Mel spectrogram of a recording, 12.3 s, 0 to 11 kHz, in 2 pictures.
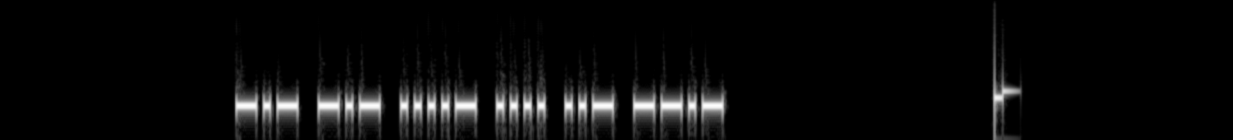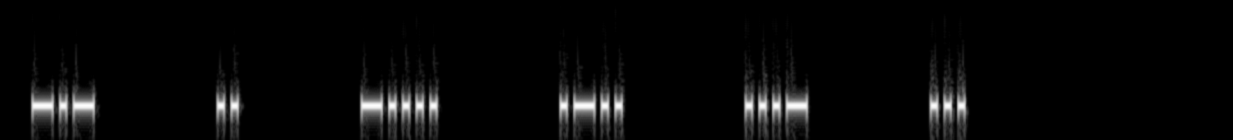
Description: Morse code, heard as a keyed tone, about 34 wpm, spaced as for 18 wpm, 700 Hz. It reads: KK4HUQ KI6LVS
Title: USA Call Signs - 6 Characters - 6x Character Spacing - 35wpm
